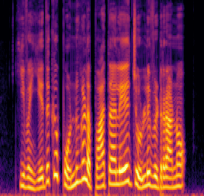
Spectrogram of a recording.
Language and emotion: Tamil, disgusted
